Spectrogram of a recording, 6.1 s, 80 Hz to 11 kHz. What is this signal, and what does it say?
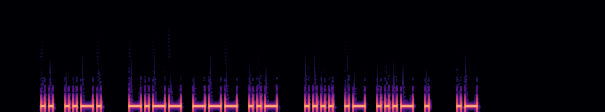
Morse code, heard as a keyed tone, about 30 wpm, 700 Hz. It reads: IF YOU HAVE A
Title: Sets of 4 Words 30wpm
